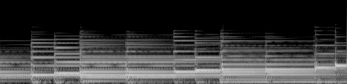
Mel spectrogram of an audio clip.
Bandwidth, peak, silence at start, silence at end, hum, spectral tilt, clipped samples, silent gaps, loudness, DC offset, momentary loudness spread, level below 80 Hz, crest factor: 5.8 kHz; -4 dBFS; 0 s; 0 s; none; -8.5 dB/octave; under 0.1%; none; -17 LUFS; under 0.1%; 2 LU; -46 dBFS; 12 dB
